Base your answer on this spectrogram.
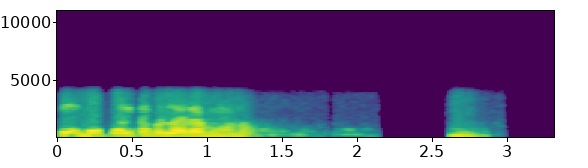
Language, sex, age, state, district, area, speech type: Malayalam, female, 45-60, Kerala, Idukki, rural, conversation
